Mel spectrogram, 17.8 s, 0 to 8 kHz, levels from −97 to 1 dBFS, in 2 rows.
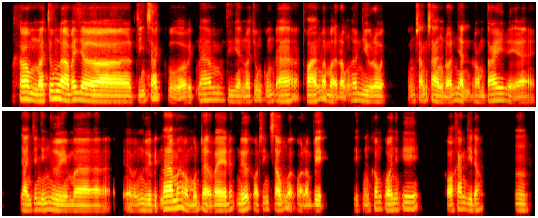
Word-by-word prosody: Không, 155 -4 +3
nói 125 0 +7
chung 170 0 -1
là 145 -4 +8
bây 145 +3 +2
giờ, 135 -5 +7 0.6
à, - - -20
chính 115 +2 -9
sách 80 0 0
của - - -2
Việt 105 - -9
Nam 140 +1 -6
thì, 115 -3 -11
à, 110 - -4
nói 105 0 -5
chung 70 +1 -11
cũng 115 +3 -11
đã 120 +2 -1
thoáng 120 +1 +2
và - - -1
mở - - -1
rộng - - -2
hơn 140 0 -5
nhiều 115 -3 -4
rồi, 110 -1 0 0.4
cũng - - -15
sẵn - - -2
sàng 110 -2 0
đón 100 +7 -2
nhận - - 0
vòng 110 -1 -7
tay 135 +2 0
để, - - -5 0.2
à, - - -12 0.3
dành 115 -2 -2
cho 125 - -10
những 130 +1 -7
người 115 -5 -2
mà, 110 0 -3 0.7
ờ, 110 -1 -8
người 115 0 -5
Việt 110 -1 -10
Nam 150 +2 +6
á, 175 - -1
họ 180 - -2
muốn 105 -2 -5
trở 95 - +1
về 110 0 +5
đất 135 +5 -9
nước, 120 0 +1
họ - - -3
sinh 70 - -13
sống - - +1
hoặc - - -4
họ - - -5
làm 105 - -6
việc, 110 0 -2 0.5
thì - - -14
cũng 110 +2 -15
không 140 +3 -6
có 115 - -1
những 125 +2 -6
cái 145 +1 -5 0.5
khó 110 - +1
khăn 140 +2 -3
gì 120 -2 -6
đâu. 120 +1 -4 0.6
Ừm. 120 -2 -9
120 Hz, 230 wpm, -24 LUFS, 110-140 Hz, 0.7 s, là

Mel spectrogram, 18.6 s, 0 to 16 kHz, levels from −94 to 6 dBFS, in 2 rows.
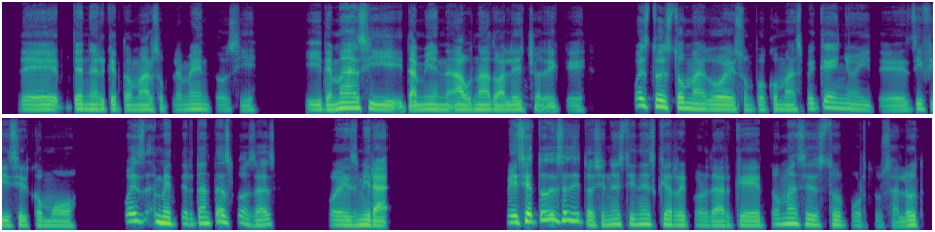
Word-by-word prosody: de 110 -1 +1
tener 115 -2 +1
que 110 - -1
tomar 105 0 -2
suplementos 105 -1 -6
y - - -9 0.5
y 110 0 -2
demás, 140 +6 +4
y 105 -8 0
también 105 +2 +1
aunado 110 +1 +1
al 105 +1 -1
hecho 110 -1 -3
de 85 - -4
que, 100 +2 -10 0.5
pues, 200 -4 +1
tu 185 - +4
estómago 120 -8 +3
es 105 0 0
un 105 -2 -8
poco 105 +2 -5
más 105 -1 -3
pequeño 130 -3 -2
y 105 -1 -6
te 95 +3 -7
es 100 - -8
difícil 115 -1 -2
como, 105 -2 -3 0.5
pues, 210 0 +3
meter 150 -6 +4
tantas 160 +3 +1
cosas, 125 -5 -3 0.5
pues, 115 -1 0
mira 115 -4 +5 1.2
pese 180 +2 +7
a - - +10
todas 130 - +3
esas 230 - +5
situaciones, 130 - 0
tienes 135 -1 -1
que 130 -3 +1
recordar 110 -2 -3
que 110 -1 0
tomas 140 0 0
esto 120 -2 -1
por 110 -1 -12
tu 100 - -20
salud, 105 +6 -1
115 Hz, 155 wpm, -22 LUFS, 105-130 Hz, 1.2 s, a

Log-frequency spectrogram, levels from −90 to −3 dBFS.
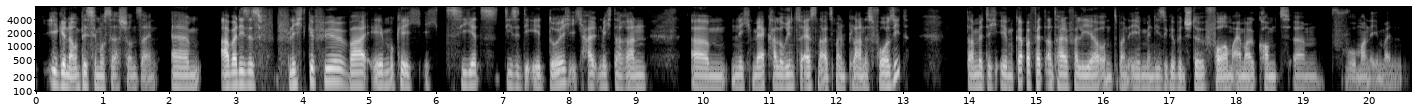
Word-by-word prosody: I 140 -2 +3
genau, 125 -5 +7
'n 115 - -3
bisschen 120 -3 +1
musste 110 +1 -3
das 110 - -3
schon 110 0 -5
sein. 100 0 -8 0.2
Ähm, 115 -1 0 0.3
aber 130 +3 +8
dieses 135 -2 +2
Pf - - -13
Pflichtgefühl 155 +1 +2
war 130 0 +6
eben: 130 +1 0
„Okay, - - +1
ich 120 -3 -3
ich - - -18
ziehe 130 0 -5
jetzt 135 +8 -1
diese 120 -3 -6
Diät 115 +1 -4
durch. 150 +1 +2
Ich - - -9
halt 125 -1 +1
mich 120 -1 -6
daran, 110 +1 -2 0.6
ähm, 110 -1 +1
nicht 115 -1 -6
mehr 115 0 +3
Kalorien 115 +1 -1
zu - - -2
essen, 115 0 +2
als 105 - -1
mein 105 -1 -4
Plan 105 - -1
es 110 - -5
vorsieht.“ 235 - 0 0.8
Damit 115 +1 -1
ich 115 - -8
eben 110 -3 -2
Körperfettanteil 135 -4 +3
verliere 115 0 0
und 100 0 -6
man 115 0 -5
eben 110 0 -6
in 105 0 -6
diese 110 -2 -7
gewünschte 110 +1 -1
Form 110 0 +1
einmal 110 0 -1
kommt, 105 -1 -5
ähm, 105 -1 -9 0.3
wo - - -10
man - - -6
eben - - -12
einen - - -12
115 Hz, 165 wpm, -26 LUFS, 110-130 Hz, 0.8 s, aber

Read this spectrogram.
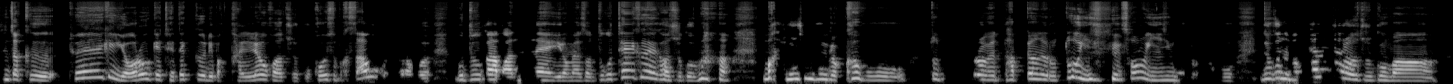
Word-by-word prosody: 진짜 225 0 0
그 200 -5 0
되게 310 - +1
여러 190 +7 +4
개 225 -2 -1
대댓글이 215 -1 -3
막 - - -9
달려 195 +6 -1
가지고 175 -4 -4
거기서 210 +1 -2
막 - - -7
싸우고 320 +1 +1
있더라고요. 155 -2 -6 0.2
뭐 215 - -4
'누가 230 +1 +7 0.4
맞네.' 190 -2 +5
이러면서 175 0 -3
누구 230 +4 -6
태그해 330 -1 +2
가지고 190 -4 -2
막 270 - +3 0.5
막 - - +4
인신공격하고 235 -6 0 0.2
또 240 -2 -7 0.3
그러면 215 -2 0
답변으로 215 -1 -1
또 315 0 +2
인신 235 -2 +1
서로 285 +5 +1
인신공격하고 190 -5 -8 0.2
누구는 260 +1 0
막 200 - -4
편 355 0 +3 0.2
들어주고 210 -7 0
막. 175 -3 +2
215 Hz, 345 characters per minute, -24 LUFS, 185-250 Hz, 0.5 s, 누가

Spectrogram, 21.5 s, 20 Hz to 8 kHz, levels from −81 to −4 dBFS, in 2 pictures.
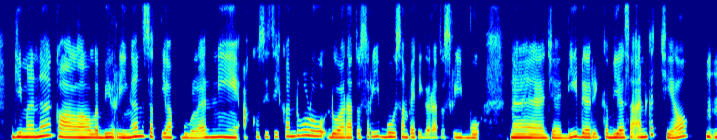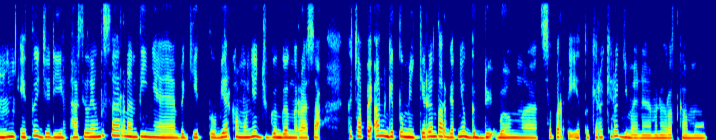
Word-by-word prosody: "gimana 230 +6 +4
kalau 205 -3 +3
lebih 195 +1 +3
ringan 210 +6 +3
setiap 220 -5 -3
bulan 190 0 -3 0.2
nih 210 -4 +2
aku 220 +3 -12
sisihkan 230 +3 -5
dulu 290 -3 0
Rp200.000 205 +4 -1
sampai 210 -2 -3
Rp300.000." 195 -2 -6 0.5
Nah 195 -1 +4
jadi 175 +1 -2
dari 205 -1 +1
kebiasaan 200 +2 +1
kecil 235 - -2 0.3
mhm, 225 +1 +3
itu 220 +6 -1
jadi 200 -2 -1
hasil 210 +2 -2
yang 230 - +4
besar 300 +3 -1
nantinya 225 -6 +2
begitu, 195 +1 -4
biar 225 +7 +1
kamunya 220 +2 +3
juga 200 0 -4
nggak 195 0 +3
ngerasa, 190 -1 -4 0.4
kecapekan 270 +2 0
gitu 245 +1 +1
mikirin 220 +4 +3
targetnya 235 0 +1
gede 205 -1 +1
banget, 190 -1 0
seperti 220 -4 -6
itu, 190 - -14
kira-kira 205 +8 -5
gimana 175 -6 -1
menurut 170 0 -2
kamu? 170 -1 -1
205 Hz, 120 wpm, -18 LUFS, 195-230 Hz, 0.5 s, gimana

